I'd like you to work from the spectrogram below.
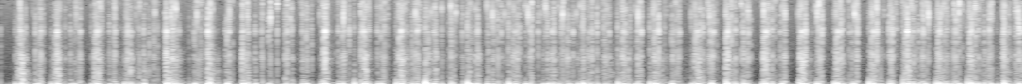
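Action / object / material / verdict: scrape / cellulose sponge / cellulose / none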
